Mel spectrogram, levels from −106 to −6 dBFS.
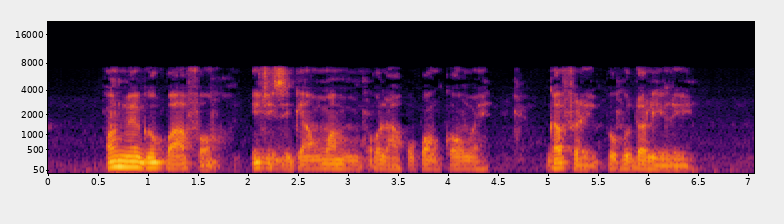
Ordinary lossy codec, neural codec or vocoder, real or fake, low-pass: none; codec, 16 kHz, 8 kbps, FunCodec, trained on LibriTTS, 25 frames a second; fake; 7.2 kHz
